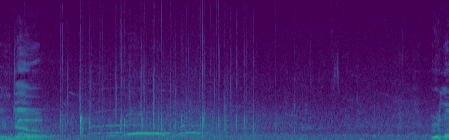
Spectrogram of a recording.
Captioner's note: applause and cheering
